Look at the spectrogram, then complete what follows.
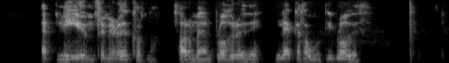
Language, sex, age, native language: Icelandic, male, 20-29, Icelandic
